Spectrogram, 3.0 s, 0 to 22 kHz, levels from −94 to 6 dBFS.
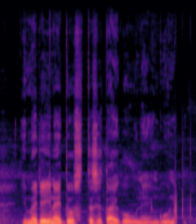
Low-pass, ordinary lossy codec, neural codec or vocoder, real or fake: none; none; none; real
